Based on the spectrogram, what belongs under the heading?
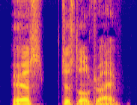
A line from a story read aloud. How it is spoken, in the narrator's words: he mumbled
